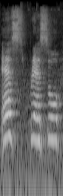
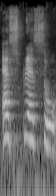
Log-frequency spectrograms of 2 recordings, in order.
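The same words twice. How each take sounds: Both takes have the same delivery.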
